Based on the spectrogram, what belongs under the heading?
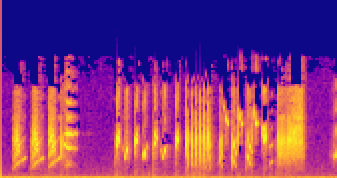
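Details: European goldfinch song in nature: quick chirping notes, a run of bright twitters and harsh buzzy bursts, delivered rapidly over low background rumble.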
